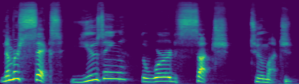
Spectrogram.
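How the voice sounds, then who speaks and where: Man, American accent from Chicago, English teacher, higher-pitched voice, emphatic, checks in with "okay?". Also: very animated, drawn-out words. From United States (Chicago). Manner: emphatic, repeats words for stress, asks "okay?" and "right?". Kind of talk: online English lesson.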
